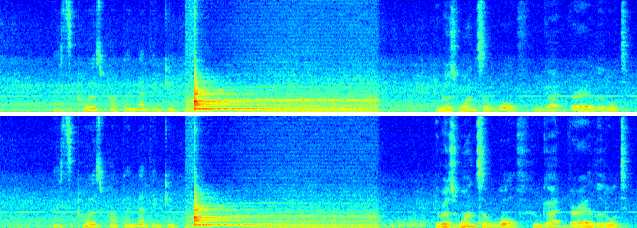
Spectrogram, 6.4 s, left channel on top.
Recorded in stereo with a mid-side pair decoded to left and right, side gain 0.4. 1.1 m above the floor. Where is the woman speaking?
5° right, 0.5 m.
